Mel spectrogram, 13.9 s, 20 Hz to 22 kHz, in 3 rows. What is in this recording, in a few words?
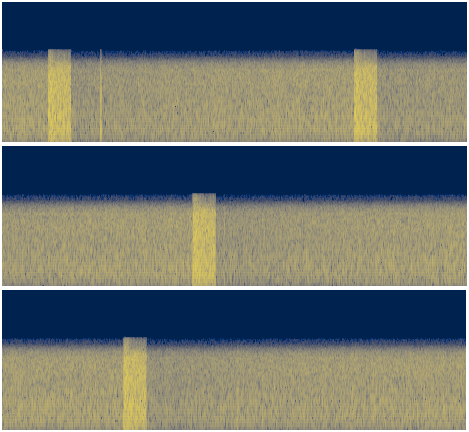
VDL MODE 2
